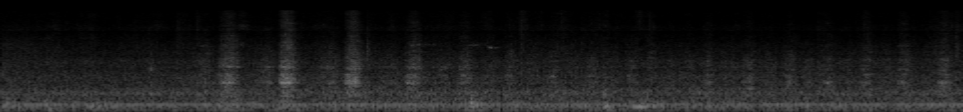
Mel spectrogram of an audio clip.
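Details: Faint, rapid breathy panting from a Rottweiler in labour with puppies, several soft rough bursts near the middle over a constant low electrical hum.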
